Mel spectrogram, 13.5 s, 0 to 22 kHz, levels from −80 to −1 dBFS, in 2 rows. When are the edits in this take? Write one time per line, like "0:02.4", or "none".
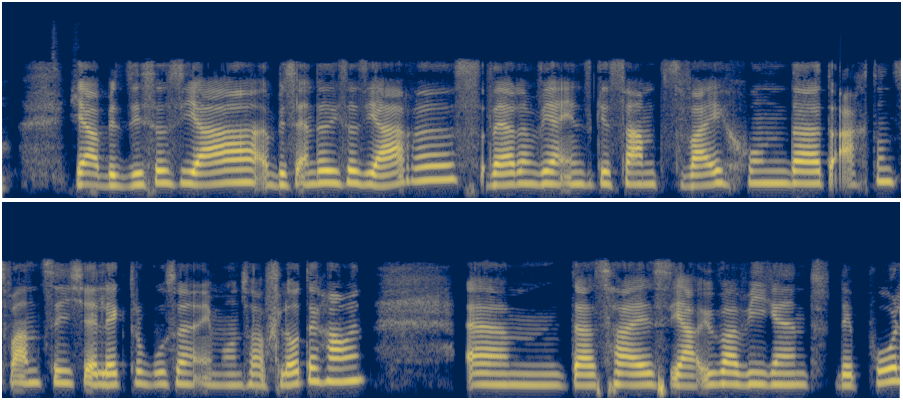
0:03.6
